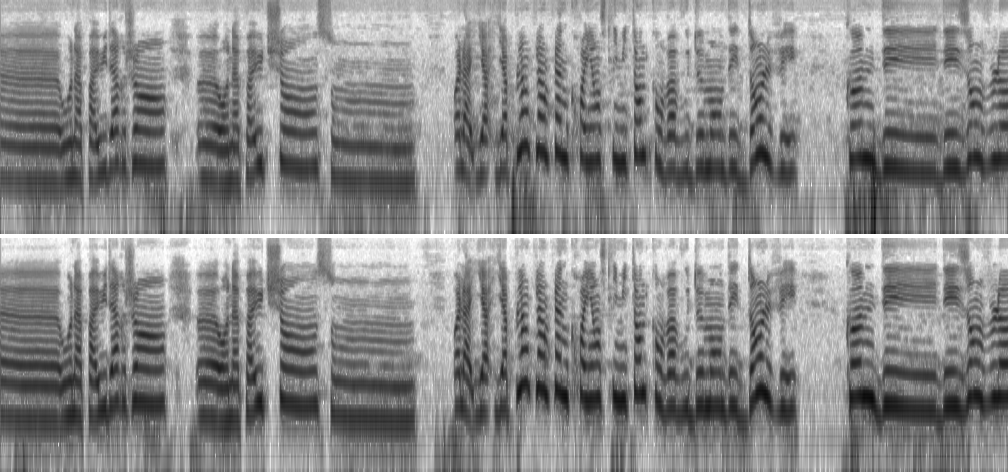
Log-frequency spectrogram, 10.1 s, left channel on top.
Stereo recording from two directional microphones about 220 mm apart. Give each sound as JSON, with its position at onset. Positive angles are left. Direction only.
{"t": 0.0, "sound": "speech", "side_deg": -35}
